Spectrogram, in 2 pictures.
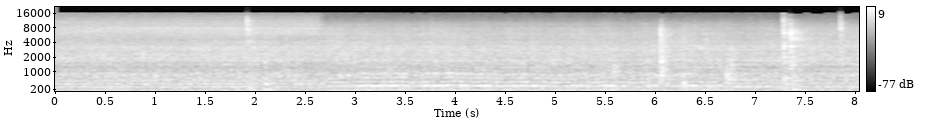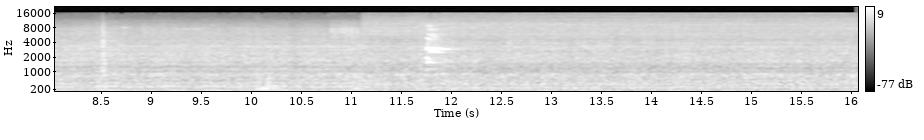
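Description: A steady mechanical hum with a few short metal clinks and clanks as a Land Cruiser straight-six engine is hoisted on chains up out of its engine bay.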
